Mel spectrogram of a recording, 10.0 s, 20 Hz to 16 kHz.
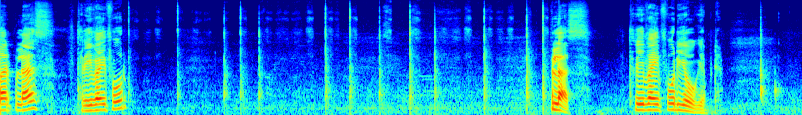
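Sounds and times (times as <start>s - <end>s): faint stylus scratching: 1.5s - 6.7s.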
